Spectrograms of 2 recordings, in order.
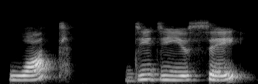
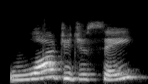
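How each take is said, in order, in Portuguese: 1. O T no final de 'what' é pronunciado. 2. O T no final de 'what' é omitido.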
